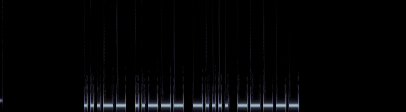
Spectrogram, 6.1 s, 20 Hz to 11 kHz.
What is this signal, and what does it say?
Morse code, heard as a keyed tone, about 25 wpm, 700 Hz. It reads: 3260
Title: Numbers - 4-Digit 25wpm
